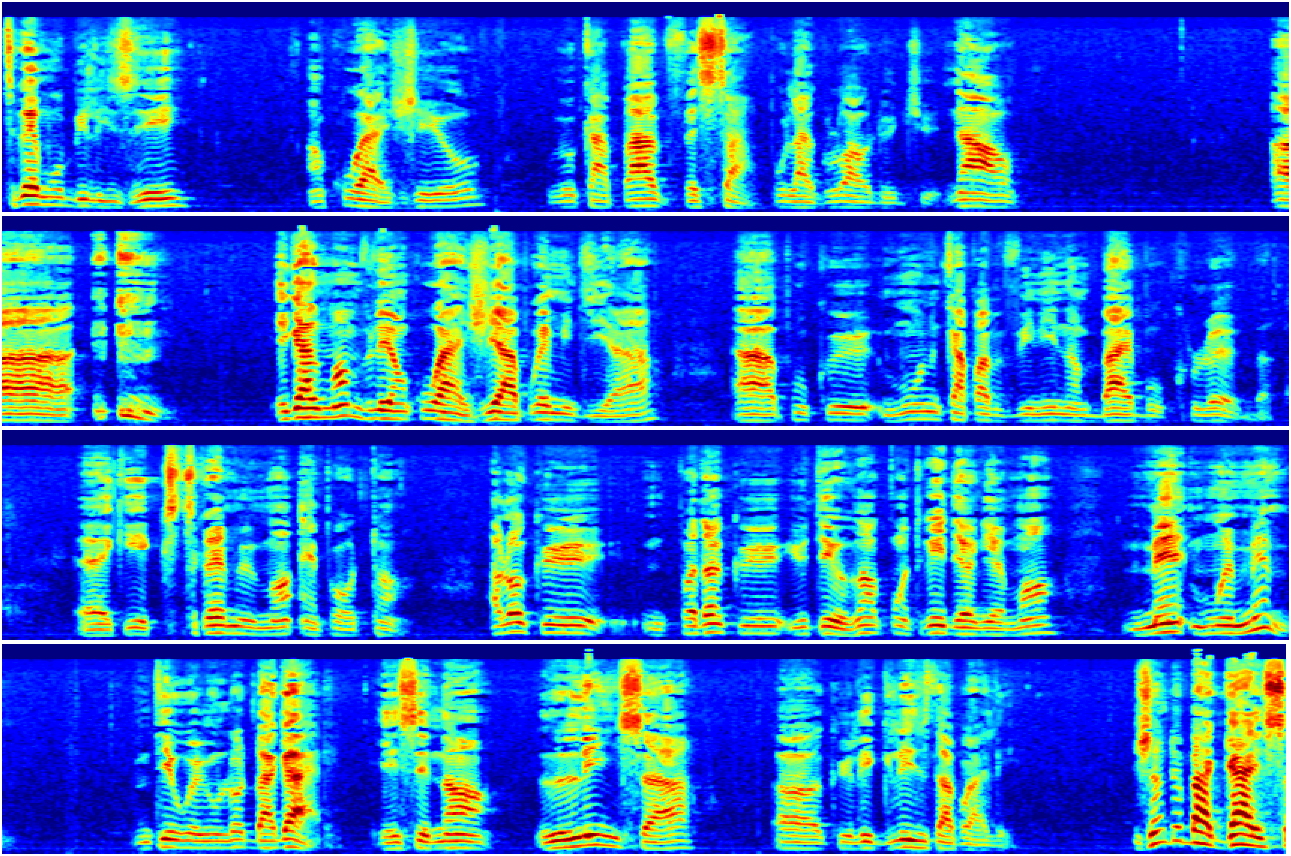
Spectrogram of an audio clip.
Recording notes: Sunday Service Live.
